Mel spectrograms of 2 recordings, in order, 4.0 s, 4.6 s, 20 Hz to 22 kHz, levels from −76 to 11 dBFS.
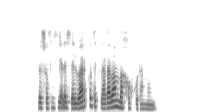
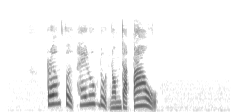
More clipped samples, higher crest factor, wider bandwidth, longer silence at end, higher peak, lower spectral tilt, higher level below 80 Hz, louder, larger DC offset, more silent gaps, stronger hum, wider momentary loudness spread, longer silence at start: neither; about the same, 22 dB vs 18 dB; second, 7.6 kHz vs 11 kHz; second, 0.85 s vs 1.5 s; first, -4 dBFS vs -10 dBFS; about the same, -6 dB/octave vs -5 dB/octave; first, -70 dBFS vs -76 dBFS; about the same, -24 LUFS vs -25 LUFS; neither; neither; neither; first, 15 LU vs 8 LU; second, 0.75 s vs 0.95 s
